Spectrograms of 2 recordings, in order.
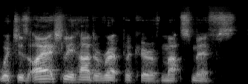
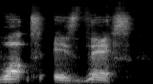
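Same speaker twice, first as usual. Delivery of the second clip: hard, stern, threatening, intimidating tone. Retelling how a door bouncer questioned him: imitating a thundering voice. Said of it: "with absolute steel in his eyes and thunder in his voice".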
